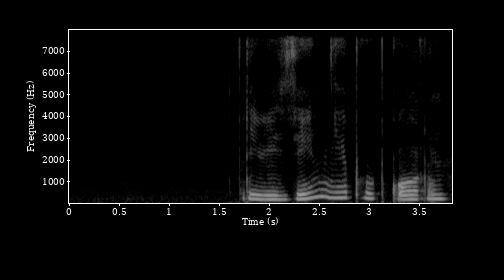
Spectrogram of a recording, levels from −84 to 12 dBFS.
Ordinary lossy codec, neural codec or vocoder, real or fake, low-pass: none; codec, 16 kHz, 4 kbps, FreqCodec, smaller model; fake; none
